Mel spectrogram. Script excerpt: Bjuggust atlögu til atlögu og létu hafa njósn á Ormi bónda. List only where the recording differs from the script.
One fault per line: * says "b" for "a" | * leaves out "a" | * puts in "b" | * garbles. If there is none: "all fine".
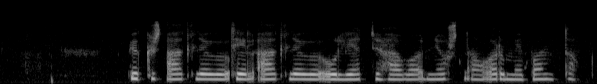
all fine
